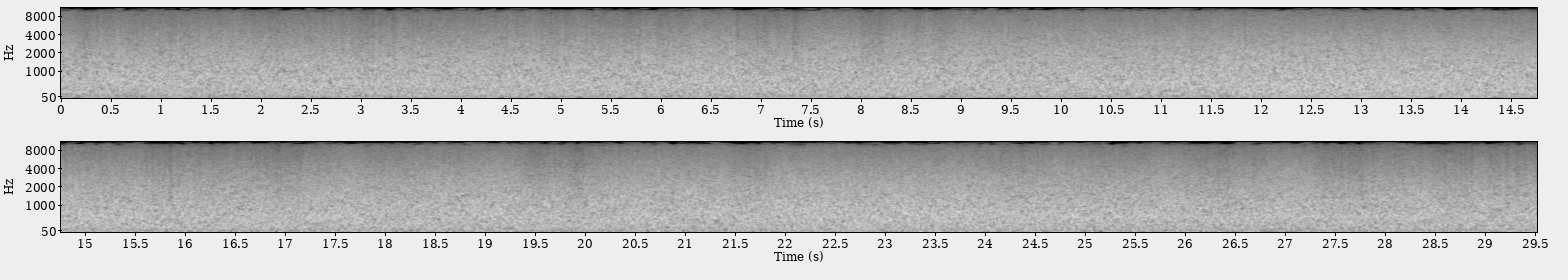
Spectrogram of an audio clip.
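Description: Steady, even hiss of static from an analog FPV video receiver's audio channel, with no motor sound.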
